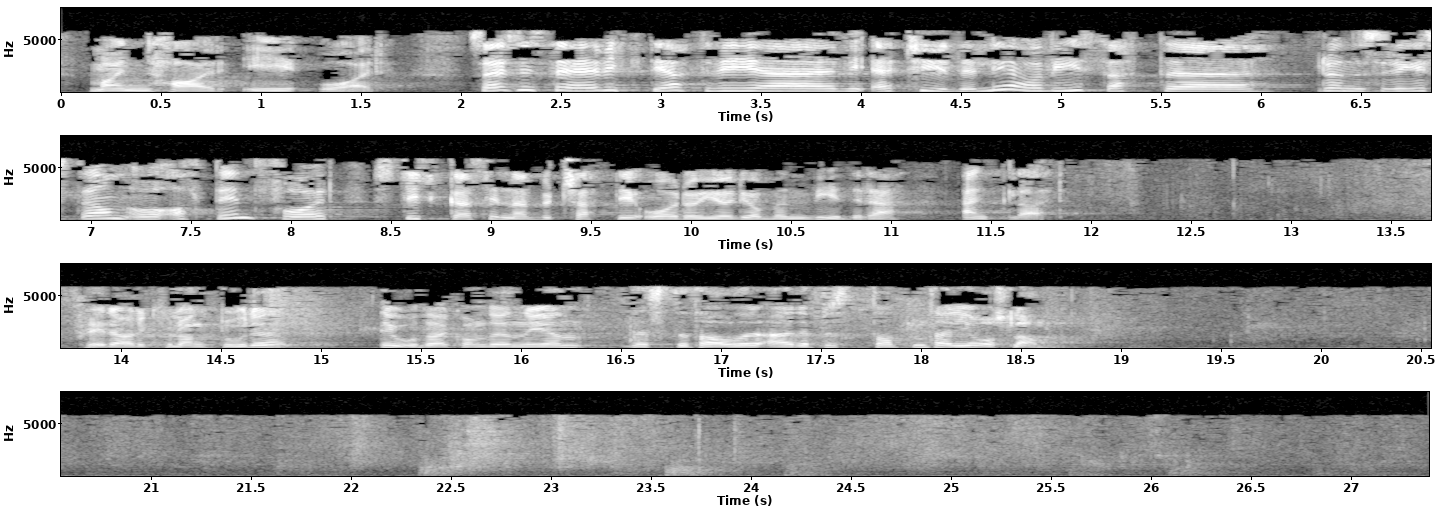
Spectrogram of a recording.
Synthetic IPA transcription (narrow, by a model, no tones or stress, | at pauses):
mɑɲhɑɾɪo̰ːɾ | sɔjæɪsʏnsd̪ɛæɾʋɪkt̪ɪɑt̪ʋɪʔæʈʰyːd̪əlɪɔʋiːsɑt̪ | b̥ɾœnːʉsɾɛɡɪst̪ɾɑnʔɔʔɑ̰lt̪ɪnfoːɾst̪ʏɾkəsiːnəbʉd̪ʂɛt̪ːəɪʔoːɾɔjøːɾjɔbːənʋiːd̪əɾəʔɛŋklɑ̰ɾ | fɽeːɾəhɑɾɪkːəfɔɭɑŋt̪uːɾəjuːd̪æːɾkʰɔmd̪ɛɛnyːjɛnnɛst̪ət̪ʰɑːləʔæɾɛpɾəsn̩t̪ʰɑnt̪n̩t̪ʰæɾɪəɔslɑ̰n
